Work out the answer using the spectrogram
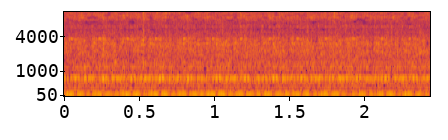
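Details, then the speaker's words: Chevrolet Silverado 5.3 V8 idling after the fallen-off spark plug wire was reseated on its coil: steady, even, smooth rumble with no tapping. The cause of the tapping and misfire is fixed, though why the wire came out is unknown. "all right smooth now obviously no tapping but now i'm really curious why did that wire come out"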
